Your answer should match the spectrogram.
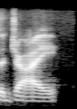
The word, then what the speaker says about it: Ajayi: And then 82 minutes in, how do you say this? Ajayi? Scores for West Brom. – Anything like the former Miami Dolphins running back, it's Ajayi. – Yeah, that's right.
